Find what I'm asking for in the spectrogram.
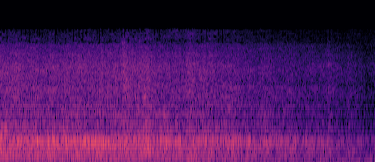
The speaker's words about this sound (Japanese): おお、ちゃんと動いてるよ、新幹線。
